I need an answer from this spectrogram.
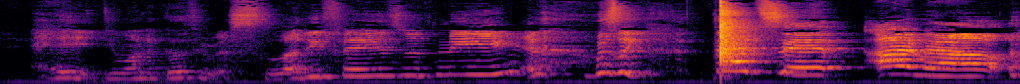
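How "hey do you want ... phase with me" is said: hushed, soft, half-whispered voice. Retelling what a man she met half-whispered to her: retelling a half-whisper.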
